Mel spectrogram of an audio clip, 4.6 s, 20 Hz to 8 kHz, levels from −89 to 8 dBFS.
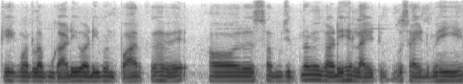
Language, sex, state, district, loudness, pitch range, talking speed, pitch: Chhattisgarhi, male, Chhattisgarh, Rajnandgaon, -16 LUFS, 105-110 Hz, 245 wpm, 110 Hz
